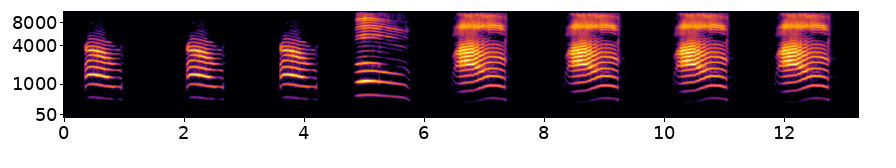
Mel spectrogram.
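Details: Domestic cat meowing to attract other cats: eight clear harmonic meows about every one and a half seconds, the first three short and lower, the later five longer, brighter and higher-pitched with a slight rise and fall; quiet background.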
